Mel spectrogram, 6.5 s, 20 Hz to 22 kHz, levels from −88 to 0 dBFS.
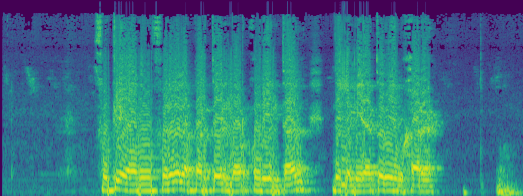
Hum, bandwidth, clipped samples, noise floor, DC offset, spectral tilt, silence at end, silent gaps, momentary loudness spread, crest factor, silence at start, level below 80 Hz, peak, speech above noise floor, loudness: none; 17.5 kHz; under 0.1%; -33 dBFS; under 0.1%; -5 dB/octave; 0 s; none; 15 LU; 8 dB; 0.35 s; -30 dBFS; 0 dBFS; 27 dB; -7 LUFS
